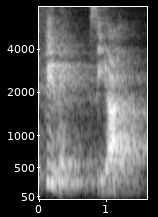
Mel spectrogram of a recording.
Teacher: Fe it's almost a th It is a th sound in Spanish from Spain anyway.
